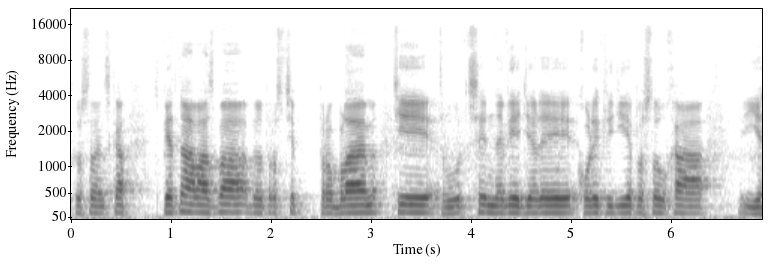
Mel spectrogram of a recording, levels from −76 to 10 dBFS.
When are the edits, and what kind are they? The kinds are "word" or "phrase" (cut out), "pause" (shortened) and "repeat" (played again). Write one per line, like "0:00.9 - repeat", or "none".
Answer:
0:03.2 - pause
